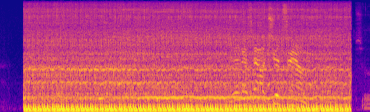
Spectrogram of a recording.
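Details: Polaris turbo at idle with a wood stick wedged in the clutch spider gap to stop clacking: regular pulsing beat of about three per second with no sharp clacking; clutch running quiet, spider play confirmed as the clack source.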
